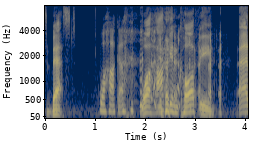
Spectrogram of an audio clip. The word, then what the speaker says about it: Oaxaca: From Oaxaca. Are you impressed that I knew Is how that to how you pronounce that?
